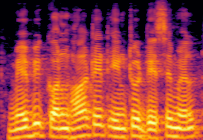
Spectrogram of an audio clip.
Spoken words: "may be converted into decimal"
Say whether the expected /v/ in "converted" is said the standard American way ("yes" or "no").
no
